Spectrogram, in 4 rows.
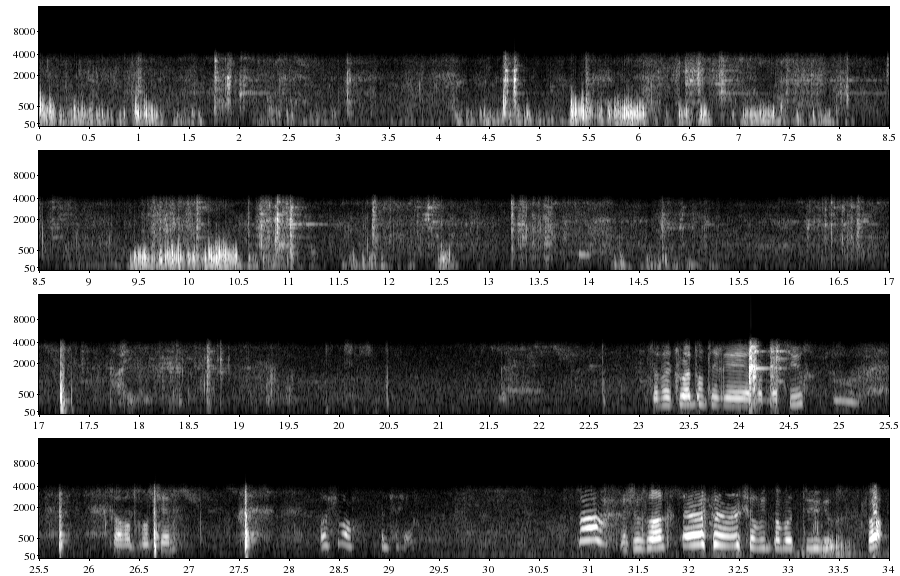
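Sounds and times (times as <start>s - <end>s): shovel digging stony soil: 0.5s - 15.4s.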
